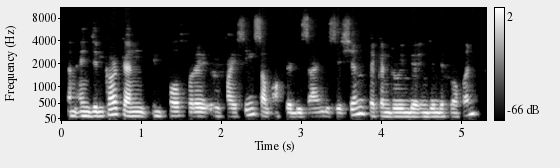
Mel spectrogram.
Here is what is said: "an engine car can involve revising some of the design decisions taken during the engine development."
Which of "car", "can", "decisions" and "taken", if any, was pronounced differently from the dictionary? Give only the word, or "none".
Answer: decisions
